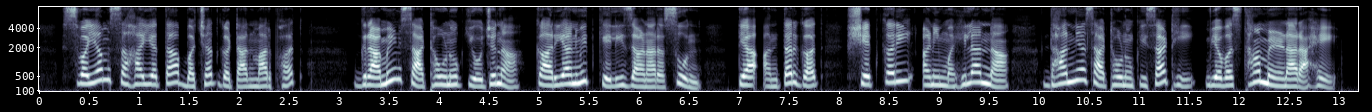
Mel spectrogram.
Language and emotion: Marathi, neutral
